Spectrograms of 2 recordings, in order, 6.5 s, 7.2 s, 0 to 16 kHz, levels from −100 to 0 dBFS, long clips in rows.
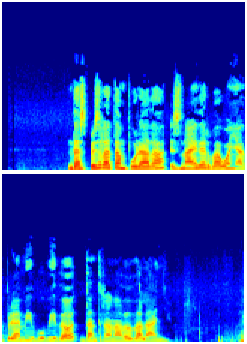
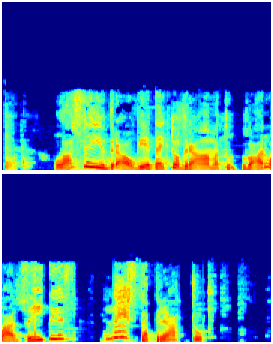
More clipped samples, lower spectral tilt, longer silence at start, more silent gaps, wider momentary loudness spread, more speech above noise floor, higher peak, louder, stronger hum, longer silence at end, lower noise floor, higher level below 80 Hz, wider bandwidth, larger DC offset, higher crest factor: neither; about the same, -5 dB/octave vs -5.5 dB/octave; first, 0.9 s vs 0.05 s; second, none vs 4.85-4.89 s; about the same, 13 LU vs 11 LU; first, 50 dB vs 38 dB; about the same, -2 dBFS vs 0 dBFS; second, -21 LUFS vs -14 LUFS; neither; second, 0 s vs 0.8 s; first, -70 dBFS vs -52 dBFS; second, -74 dBFS vs -52 dBFS; first, 9.2 kHz vs 8 kHz; neither; first, 20 dB vs 14 dB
